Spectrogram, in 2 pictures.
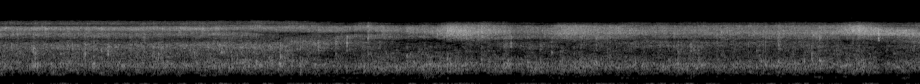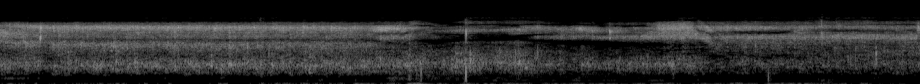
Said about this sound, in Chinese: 听到这个雨声的时候，可以想到自己的家，或者想到一些南方的一些小屋，屋檐上面有雨水滴落下来，淅淅沥沥的声音很大，雨打芭蕉。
